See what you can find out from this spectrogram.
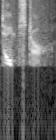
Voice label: chitchat, bot, voice commands; svencoop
